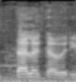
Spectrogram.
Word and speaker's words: Talakaveri: जैसे मुझसे तालाकावेरी का प्रोनाउंसिएशन नहीं हो रहा, तो इसका क्या प्रोनाउंसिएशन है? तालाकावेरी।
